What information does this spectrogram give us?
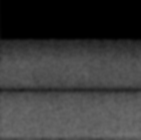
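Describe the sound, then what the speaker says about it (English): Waterfall inside a cave in Malibu: a loud, steady rush of falling water fills the space with dense, unbroken hiss, close and constant with no other sounds. "right now we're in a cave with a waterfall in Malibu"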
